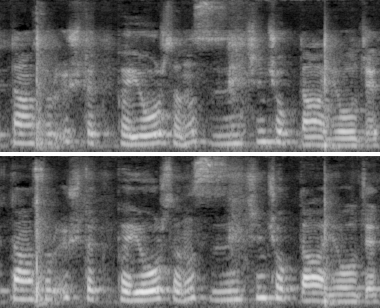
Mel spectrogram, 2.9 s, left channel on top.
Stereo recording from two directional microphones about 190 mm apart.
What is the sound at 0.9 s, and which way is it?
Speech, 25° right (ahead or behind).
